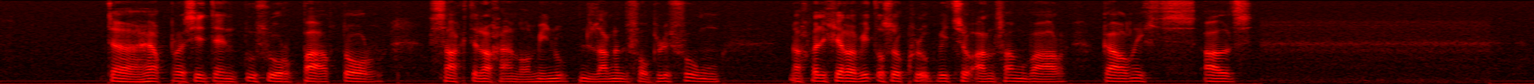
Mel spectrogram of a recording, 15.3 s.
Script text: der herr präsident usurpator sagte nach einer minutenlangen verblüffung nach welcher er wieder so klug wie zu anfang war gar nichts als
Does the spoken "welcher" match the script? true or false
true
